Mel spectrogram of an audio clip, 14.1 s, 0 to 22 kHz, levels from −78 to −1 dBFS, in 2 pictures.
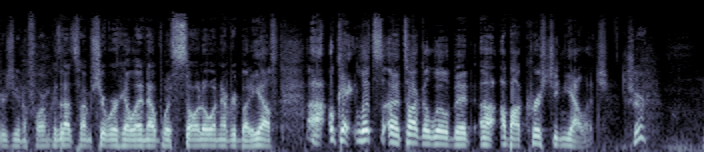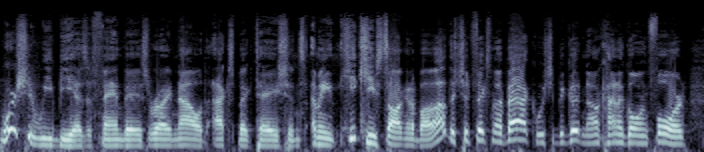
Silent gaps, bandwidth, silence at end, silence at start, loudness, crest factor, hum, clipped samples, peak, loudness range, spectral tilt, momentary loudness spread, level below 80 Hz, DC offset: none; 16.5 kHz; 0.2 s; 0 s; -18 LUFS; 14 dB; none; under 0.1%; -4 dBFS; 3 LU; -5 dB/octave; 8 LU; -48 dBFS; under 0.1%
